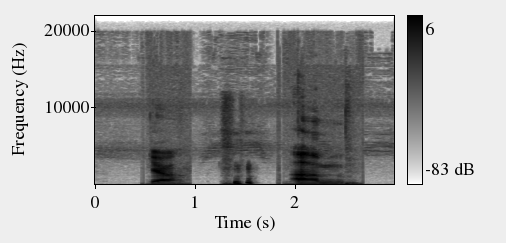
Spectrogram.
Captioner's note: chuckles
